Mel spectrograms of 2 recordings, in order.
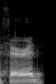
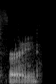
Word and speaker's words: Farid: used to go by farad uh and I only did that because it was I felt like it was easier for people to say right like Jared except with an F right yeah and uh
